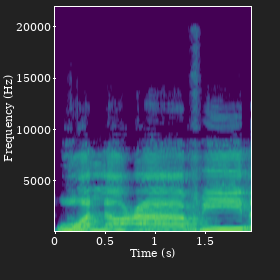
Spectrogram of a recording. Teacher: عین کو الف مدہ کی وجہ سے اور فا کو یا مدہ کی وجہ سے کھینچ کر ادا کریں گے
